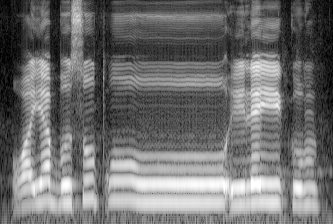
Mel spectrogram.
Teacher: منفصل مطلب جدا، یہ حمزہ سے جدا ہے، تو اس مد کو 3 الف کے برابر کھینچیں گے، اس سے کم یا زیادہ نہیں کھینچیں گے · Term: مد منفصل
